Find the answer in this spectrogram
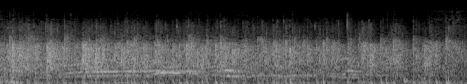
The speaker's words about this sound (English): Clap your hands and love him one more time, would you?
